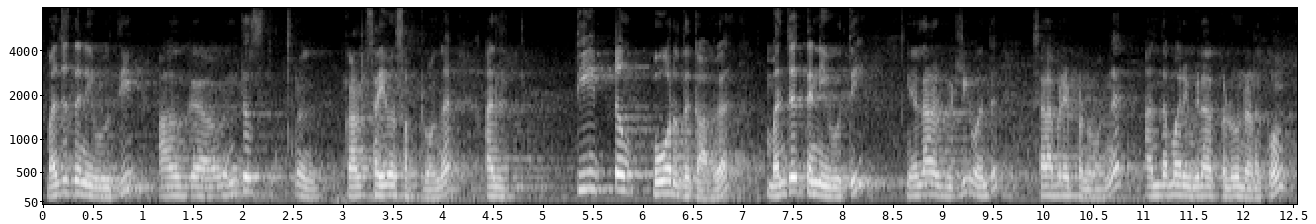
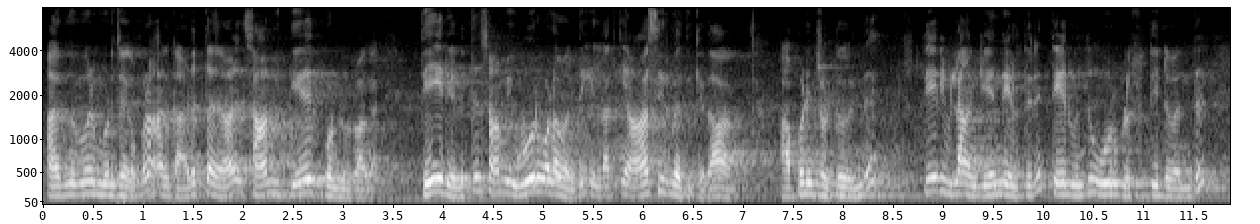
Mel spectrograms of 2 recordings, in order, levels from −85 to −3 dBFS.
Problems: none marked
